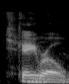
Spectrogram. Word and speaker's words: Cairo: If you're Cairo, Cairo. Uh-huh. I know. Well, that's how they pronounce it down there.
